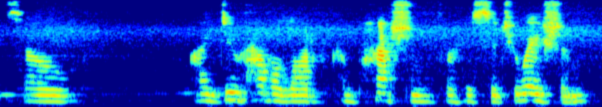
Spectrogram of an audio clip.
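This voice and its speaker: A woman leading a guided meditation in a soft, gentle, soothing way, leaving pauses between short phrases. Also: on the low side, fairly even intonation, a little hiss or hum, rough recording. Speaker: meditation group leader.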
